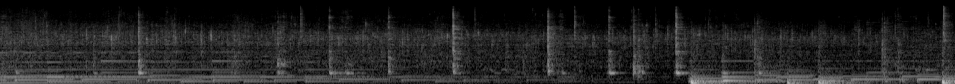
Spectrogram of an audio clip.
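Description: Chicken pieces sizzling in hot oil with garlic in a pot while metal tongs turn them, clicking and scraping against the pot.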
